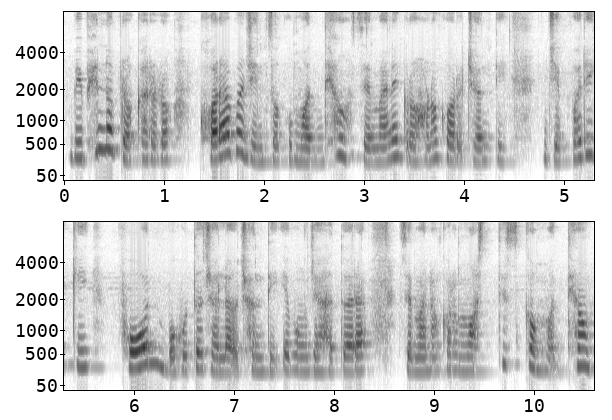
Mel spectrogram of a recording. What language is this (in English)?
Odia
